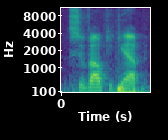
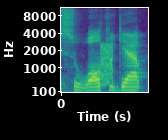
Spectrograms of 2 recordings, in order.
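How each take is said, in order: First: The W in Suwalki sounds like a V. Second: The W in Suwalki sounds like a W. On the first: "W's are pronounced like a V in Polish. So that's why I said" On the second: "like in English, you say Suwalki Gap"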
